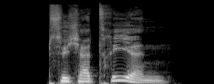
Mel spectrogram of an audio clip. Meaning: plural of Psychiatrie
- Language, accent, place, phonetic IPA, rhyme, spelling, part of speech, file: German, Germany, Berlin, [psyçi̯aˈtʁiːən], -iːən, Psychiatrien, noun, De-Psychiatrien.ogg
